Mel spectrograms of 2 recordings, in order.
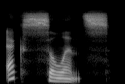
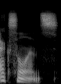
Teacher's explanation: The stress shifts, and that e sound just sort of softens into what linguists call a schwa, which is really just that lazy uh sound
